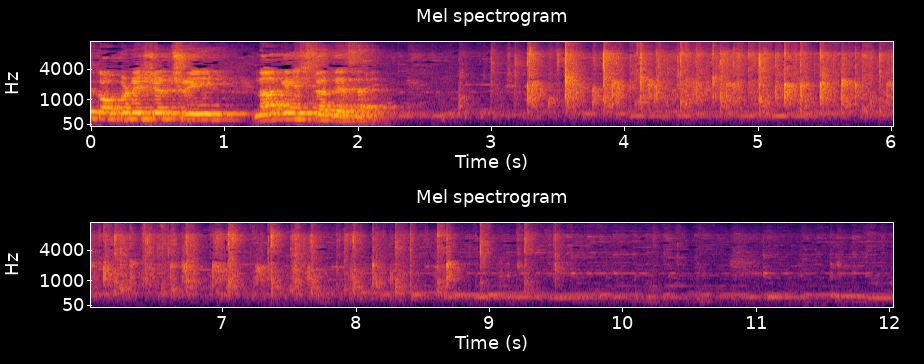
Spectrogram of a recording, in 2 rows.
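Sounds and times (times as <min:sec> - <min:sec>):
audience clapping: 0:02.7 - 0:09.8.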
